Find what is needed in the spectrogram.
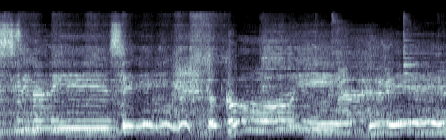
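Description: Male voice singing a song with a live band, the melody held on long notes with vibrato over steady guitar, bass and drum accompaniment.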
